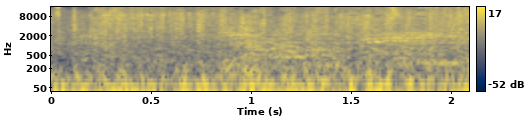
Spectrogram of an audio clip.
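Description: An explosion bursts with a deep boom.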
